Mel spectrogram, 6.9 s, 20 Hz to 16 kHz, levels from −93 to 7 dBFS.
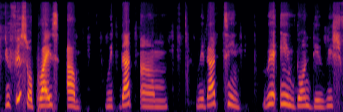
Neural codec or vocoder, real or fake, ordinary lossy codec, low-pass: none; real; none; 14.4 kHz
